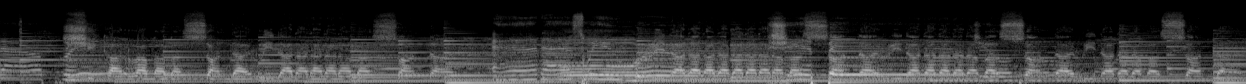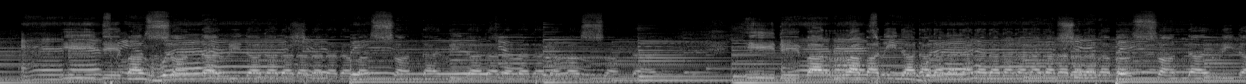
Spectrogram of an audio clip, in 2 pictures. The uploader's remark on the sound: A message preached during our Tuesday service.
